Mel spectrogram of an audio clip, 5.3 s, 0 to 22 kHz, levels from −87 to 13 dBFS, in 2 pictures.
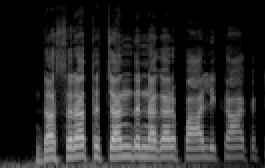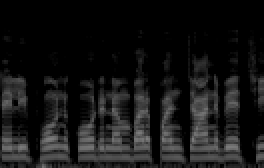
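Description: No technical faults can be heard anywhere in the speech.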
